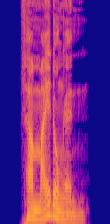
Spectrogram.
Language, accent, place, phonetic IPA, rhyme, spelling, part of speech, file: German, Germany, Berlin, [fɛɐ̯ˈmaɪ̯dʊŋən], -aɪ̯dʊŋən, Vermeidungen, noun, De-Vermeidungen.ogg
- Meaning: plural of Vermeidung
